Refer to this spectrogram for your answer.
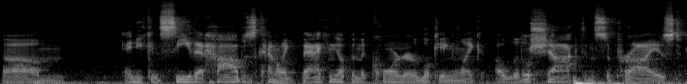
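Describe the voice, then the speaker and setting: Deep-voiced and sharp in tone, a man runs a tabletop game as game master, improvising the narration at a normal speed in a steady way. He talks casually and colloquially, with some profanity, over clear background noise.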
